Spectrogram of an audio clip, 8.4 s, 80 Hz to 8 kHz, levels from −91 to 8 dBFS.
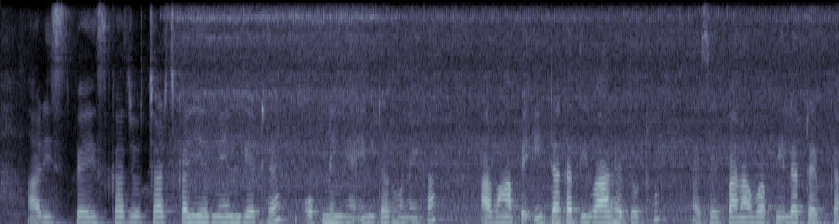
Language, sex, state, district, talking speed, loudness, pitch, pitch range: Hindi, female, Jharkhand, Sahebganj, 205 wpm, -30 LUFS, 190 Hz, 185-200 Hz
